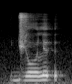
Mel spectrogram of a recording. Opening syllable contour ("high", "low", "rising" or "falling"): low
